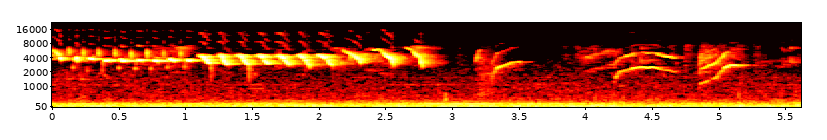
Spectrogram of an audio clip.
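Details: Two canaries, one grey and one crested, singing: a fast, rhythmic high trill of repeated notes for about three seconds, then separate sweeping and slurred whistles over a low steady hum.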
